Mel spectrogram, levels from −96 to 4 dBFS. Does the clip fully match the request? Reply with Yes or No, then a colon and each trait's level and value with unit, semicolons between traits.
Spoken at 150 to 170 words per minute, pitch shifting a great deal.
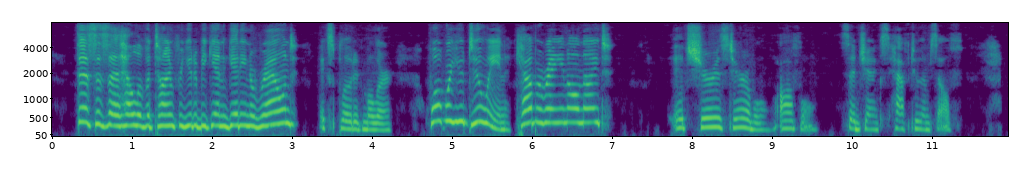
Yes: average, 160 wpm; wide, 8.4 semitones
